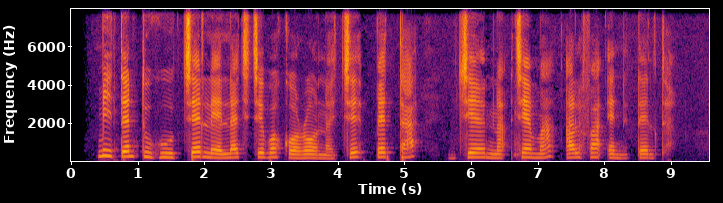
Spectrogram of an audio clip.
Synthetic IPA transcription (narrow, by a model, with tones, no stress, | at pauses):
mi˦te˦ntu˨ɡu˨t͡ʃe˦lɛ˨la˦t͡ʃt͡ʃe˦bɔ˦kɔ˨ɾɔ˦na˨t͡ʃe˦pɛ˦ta˦ | t͡ʃɛ˦maː˦lfa˦ɛ˨ndɛ˦ltḁ˨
